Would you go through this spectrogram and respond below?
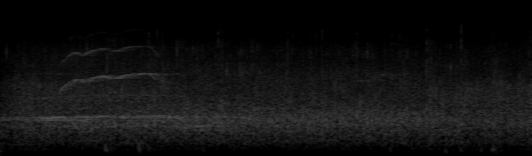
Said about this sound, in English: You don't need a cue to clap. You don't need to look around and see when everyone else is clapping. Just go.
